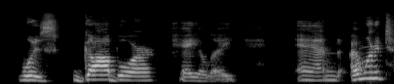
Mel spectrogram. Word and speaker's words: Gabor: So what I wrote, because we're here about the 7th annual Gabor Kaley lecture, and that's how it's pronounced, Gabor.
